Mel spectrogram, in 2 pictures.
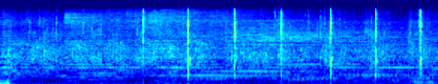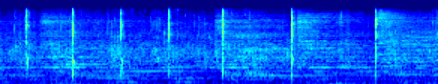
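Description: audience clapping hands

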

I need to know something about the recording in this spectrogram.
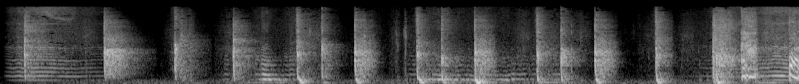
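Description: mosquito buzzing

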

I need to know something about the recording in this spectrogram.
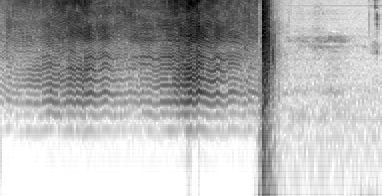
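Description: fly buzzing

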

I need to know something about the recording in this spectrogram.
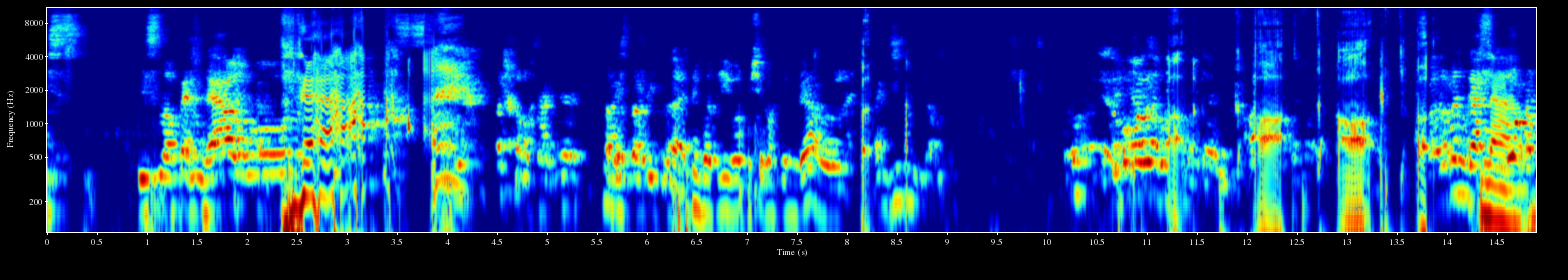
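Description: burping

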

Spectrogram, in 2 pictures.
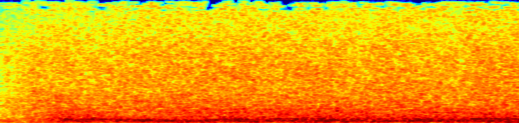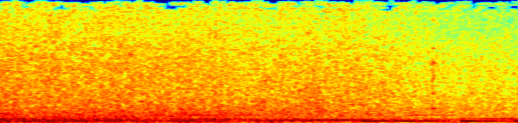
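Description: ocean waves surf

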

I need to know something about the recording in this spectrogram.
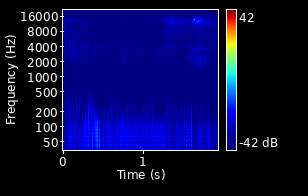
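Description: domestic cat purring

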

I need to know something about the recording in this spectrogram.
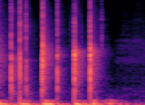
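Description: applause

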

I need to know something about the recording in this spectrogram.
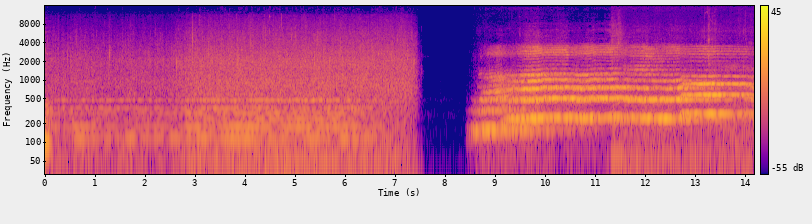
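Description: storm rain

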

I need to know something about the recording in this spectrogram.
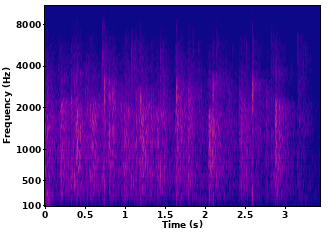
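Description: audience clapping

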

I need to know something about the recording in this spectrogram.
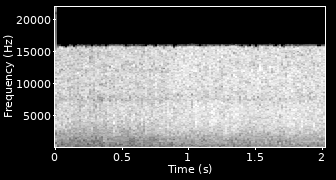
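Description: rain falling

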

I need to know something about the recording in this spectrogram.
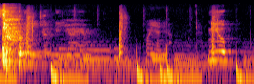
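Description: cough

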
